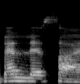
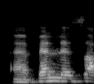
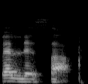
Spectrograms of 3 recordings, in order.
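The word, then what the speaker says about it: bellezza: হইছে এই যে দেখুন বেল্লেসা এখানে কিন্তু বেল্লেজা হয় নাই এটা হইছে বেল্লেসা আচ্ছা এরপর পরের নিয়ম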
